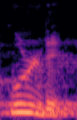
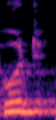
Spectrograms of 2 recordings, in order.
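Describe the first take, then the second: First: The L sound is pronounced in the word. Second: The L sound is left out of the word. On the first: The speaker calls it wrong. "कुछ लोग पढ़ते हैं इसको कुल्ड" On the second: The speaker calls it right. "सही sound होगा कुड"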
